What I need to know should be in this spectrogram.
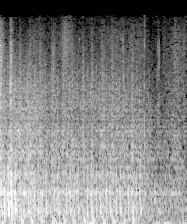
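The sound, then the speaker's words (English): Video game gunfire rattles in a rapid automatic burst, faint and continuous with a fast, even rhythm, fading slightly toward the end. “Somebody took a shot at me.”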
